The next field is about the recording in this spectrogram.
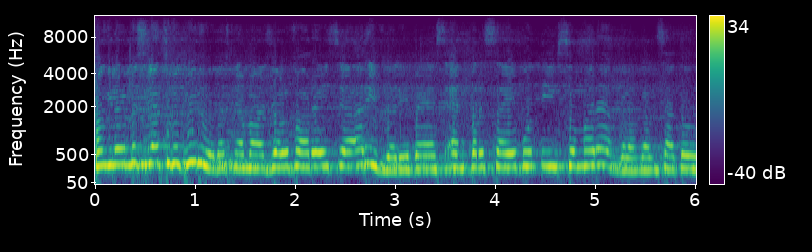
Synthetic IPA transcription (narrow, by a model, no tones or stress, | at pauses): paŋɡilanəsilat̪suɾʊt̪̚biɾuat̪asɲamad͡ʒalfaɾesaːɾifdaɾipeɛsɛnpərsajput̪ihsəməɾaŋɡəlaŋɡaŋsat̪u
